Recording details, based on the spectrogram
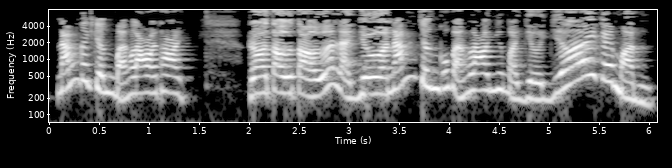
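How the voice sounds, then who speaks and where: A woman's voice: a little high, fairly bright tone. A woman narrating a ghost story dramatically, speaking straight to her listeners. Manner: dramatic, addresses listeners directly.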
